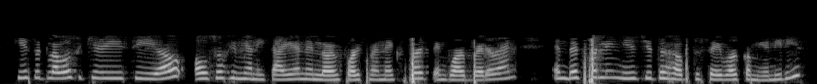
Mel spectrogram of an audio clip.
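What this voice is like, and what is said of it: Heavy accent, hard to understand. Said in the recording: “I can only understand about a quarter of what you're saying. It's really hard to understand you because of your accent.”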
